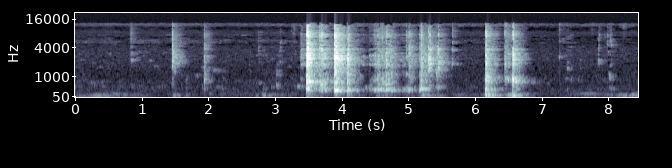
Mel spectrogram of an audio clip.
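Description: Metal pressure cooker lid knocking and scraping against the cooker as it is handled: two light clicks, then a run of loud clattering knocks a few seconds in and two more a little later.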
